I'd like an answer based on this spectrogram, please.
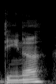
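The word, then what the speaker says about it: DeNA: square enix and dna dna is print is spelled d-e-n-a so a lot of the folks in the community call it dina so if i refer to dina that's that's what that means but you may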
